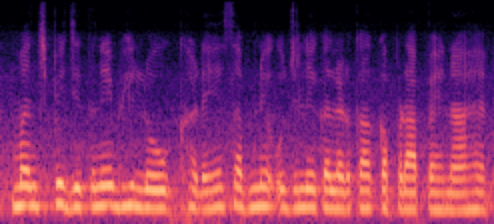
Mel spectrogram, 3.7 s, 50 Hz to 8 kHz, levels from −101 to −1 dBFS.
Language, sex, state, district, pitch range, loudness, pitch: Hindi, male, Bihar, Bhagalpur, 190-215 Hz, -18 LUFS, 200 Hz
